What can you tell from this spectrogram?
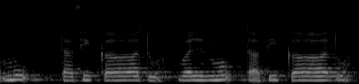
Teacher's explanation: یہاں حمزہ ساکن ہے، حمزہ کو جھٹکا دیں گے، مؤتفکات، والمؤتفکات، قاف کو بھی ایک الف کے برابر کھینچ کے پڑھنا ہے۔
